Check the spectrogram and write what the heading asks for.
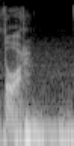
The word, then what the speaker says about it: Thor: let's say, for example, the name Thor, or you can say Thor. I speak a little Icelandic, so I'm trying to use Icelandic pronunciations, as butchered as they are.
